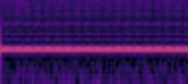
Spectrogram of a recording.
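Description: A phone line rings on an outgoing call to the chair of Howard University's History Department: one steady, unbroken electronic tone at a mid pitch holds evenly for about two seconds, with no voices.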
